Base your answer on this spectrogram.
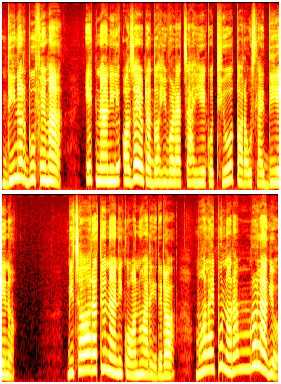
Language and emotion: Nepali, sad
